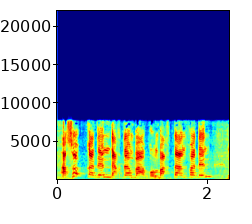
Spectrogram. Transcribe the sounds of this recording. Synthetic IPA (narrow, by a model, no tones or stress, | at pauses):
asoɓ̚kadendak̚dambaɡombaktanfaden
